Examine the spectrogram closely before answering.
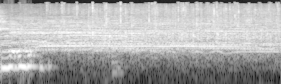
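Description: A burst of applause and cheering, with a brief voice at the start, then a steady wash of crowd noise that holds at an even level to the end.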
